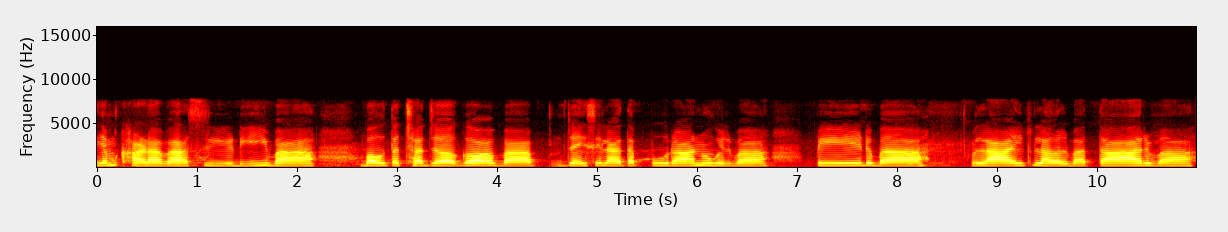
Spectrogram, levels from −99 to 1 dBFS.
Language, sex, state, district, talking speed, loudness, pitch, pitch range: Bhojpuri, female, Uttar Pradesh, Gorakhpur, 125 wpm, -17 LUFS, 235 Hz, 225-245 Hz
